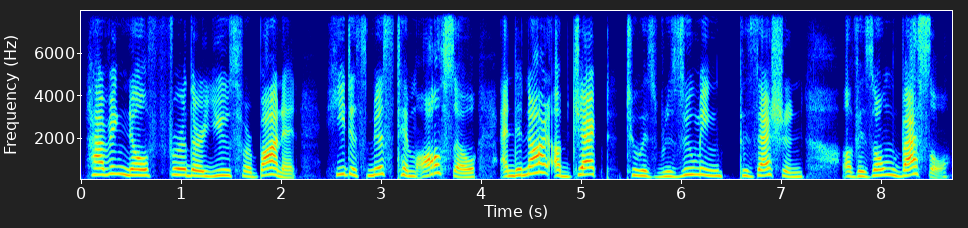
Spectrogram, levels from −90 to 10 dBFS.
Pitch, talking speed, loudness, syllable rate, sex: 255 Hz, 150 wpm, -20 LUFS, 4.8 syllables/s, female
